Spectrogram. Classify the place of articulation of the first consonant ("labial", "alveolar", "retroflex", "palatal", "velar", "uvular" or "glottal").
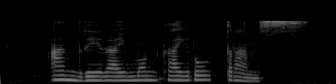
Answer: glottal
